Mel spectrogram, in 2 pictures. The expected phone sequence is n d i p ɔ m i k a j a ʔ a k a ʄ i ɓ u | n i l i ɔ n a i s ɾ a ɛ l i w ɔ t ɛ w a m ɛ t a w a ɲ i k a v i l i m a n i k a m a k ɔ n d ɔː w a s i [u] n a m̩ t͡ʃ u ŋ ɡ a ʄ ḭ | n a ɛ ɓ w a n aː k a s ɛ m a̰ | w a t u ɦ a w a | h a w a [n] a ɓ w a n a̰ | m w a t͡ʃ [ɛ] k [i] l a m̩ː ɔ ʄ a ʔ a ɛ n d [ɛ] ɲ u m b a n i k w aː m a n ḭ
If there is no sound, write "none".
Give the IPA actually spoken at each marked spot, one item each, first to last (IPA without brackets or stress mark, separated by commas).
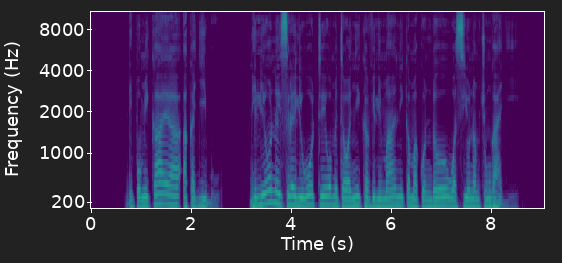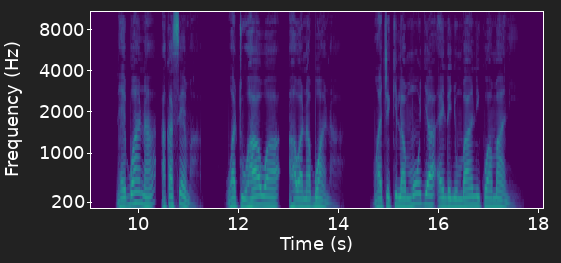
ɔ, n, ɛ, i, ɛ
